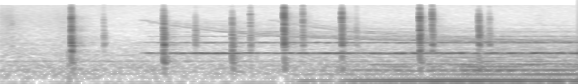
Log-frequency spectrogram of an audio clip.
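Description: Desk telephone keypad buttons pressed one after another, about ten clicks, as a number is dialled. Background music with long held tones fades in from about a second in and grows louder.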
